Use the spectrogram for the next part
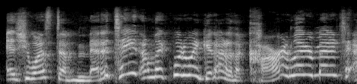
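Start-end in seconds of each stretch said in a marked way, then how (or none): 1.7-3.5 high, rushed incredulous question; retold bafflement. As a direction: race through it high-pitched, utterly baffled. Baffled by the odd request.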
